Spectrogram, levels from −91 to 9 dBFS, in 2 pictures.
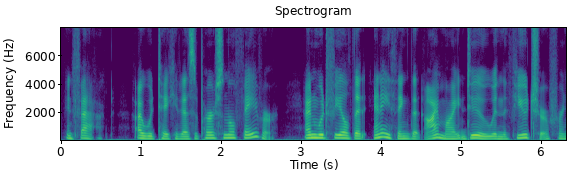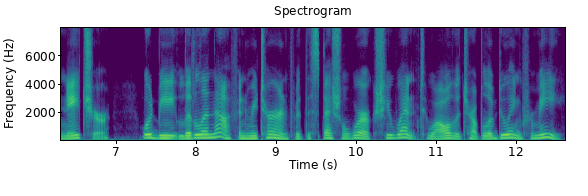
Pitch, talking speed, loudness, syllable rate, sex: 185 Hz, 210 wpm, -18 LUFS, 5.0 syllables/s, female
